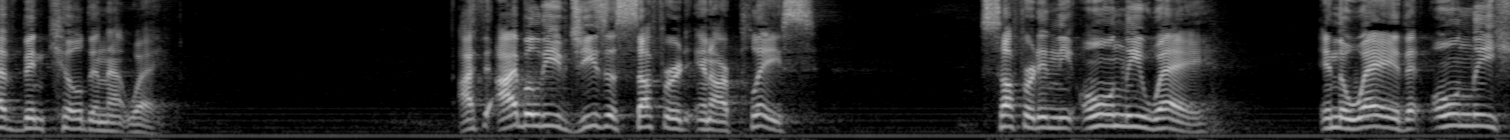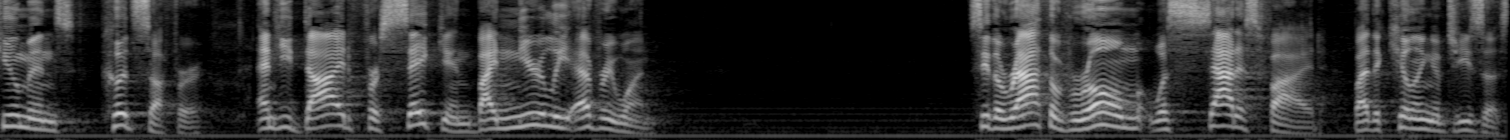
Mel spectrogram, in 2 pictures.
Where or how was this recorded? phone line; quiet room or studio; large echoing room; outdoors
large echoing room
